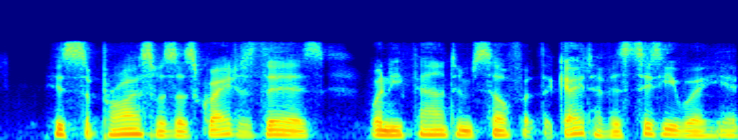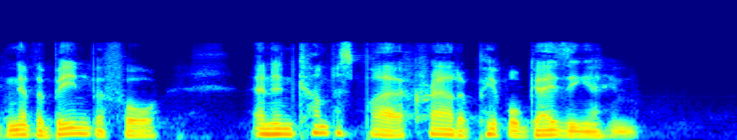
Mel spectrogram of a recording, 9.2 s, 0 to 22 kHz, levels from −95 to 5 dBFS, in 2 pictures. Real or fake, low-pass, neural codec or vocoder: fake; 7.2 kHz; codec, 16 kHz, 1 kbps, X-Codec, HuBERT features, trained on LibriSpeech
